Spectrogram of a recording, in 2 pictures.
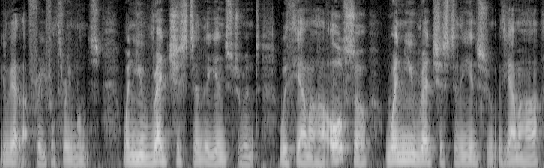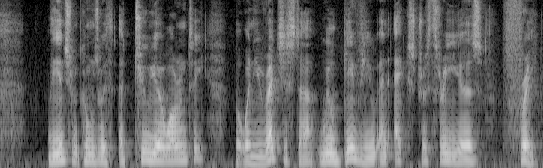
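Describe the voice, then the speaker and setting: A man's voice: lowish voice, normal speed, gravelly. A man with a Northern English accent, explaining a digital piano in casual chat with enthusiasm and lots of repeated words. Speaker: product specialist. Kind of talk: casual product demo chat.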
